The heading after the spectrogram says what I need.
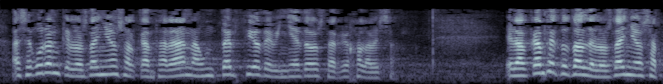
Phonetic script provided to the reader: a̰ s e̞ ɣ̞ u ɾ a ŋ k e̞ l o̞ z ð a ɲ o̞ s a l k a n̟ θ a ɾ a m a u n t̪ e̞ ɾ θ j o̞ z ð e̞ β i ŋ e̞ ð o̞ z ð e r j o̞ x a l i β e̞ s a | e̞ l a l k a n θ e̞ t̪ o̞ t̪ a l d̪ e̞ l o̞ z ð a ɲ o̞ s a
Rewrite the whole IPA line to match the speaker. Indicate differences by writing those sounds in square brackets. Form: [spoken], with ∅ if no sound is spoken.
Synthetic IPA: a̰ s e̞ ɣ̞ u ɾ a ŋ k e̞ l o̞ z ð a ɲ o̞ s a l k a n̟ θ a ɾ a [n] a u n t̪ e̞ ɾ θ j o̞ [∅] ð e̞ β i [ɲ] e̞ ð o̞ z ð e r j o̞ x a l [a] β e̞ s a | e̞ l a l k a n θ e̞ t̪ o̞ t̪ a l d̪ e̞ l o̞ z ð a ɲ o̞ s a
